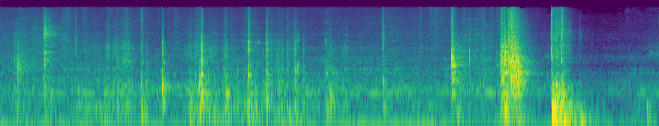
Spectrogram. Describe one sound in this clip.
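A plastic lamp cover clicks and scrapes as it is twisted off.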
